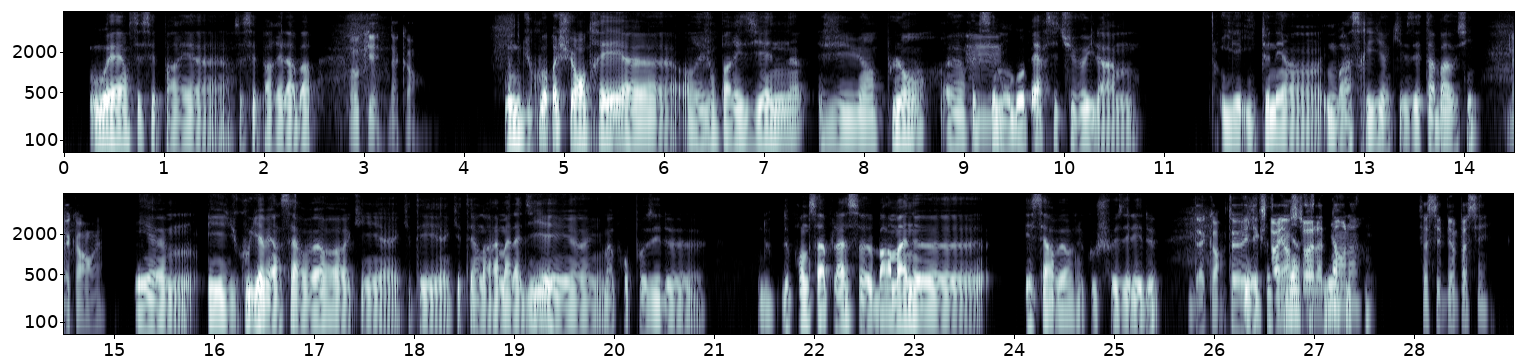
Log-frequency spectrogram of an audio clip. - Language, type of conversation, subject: French, podcast, Peux-tu me parler d’un déménagement qui a vraiment changé ta vie, et me dire comment tu l’as vécu ?
- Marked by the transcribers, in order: none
